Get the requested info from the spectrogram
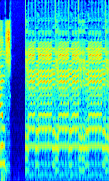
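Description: A long, wavering, bleat-like vocal sound that steps up and down in pitch, starting about half a second in after a brief gap.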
